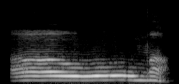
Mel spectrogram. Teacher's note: म माने ओष्ठ्य है, होठ तक आकर के समाप्त हो जाता है। ओम, ये जब एक साथ हम लोग करते हैं दीर्घ रूप से, तो वो हम लोगों को अच्छी तरह से अनुभव होता है कि कैसे ये ध्वनि कंठ से निकल करके धीरे धीरे कंठ से, हाँ, तालु हो करके होठ तक आकर के समाप्त हो जाती है।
